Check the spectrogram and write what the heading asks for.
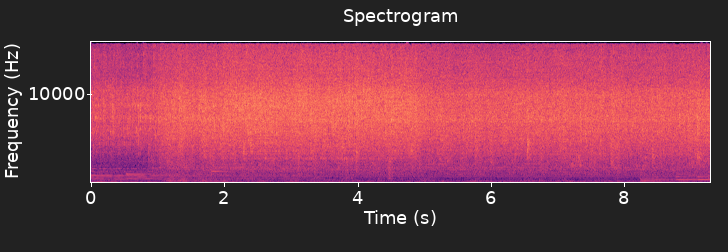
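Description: Butter sizzling as it melts in a hot nonstick frying pan, a steady hiss that sets in about a second in.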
